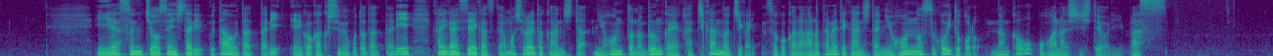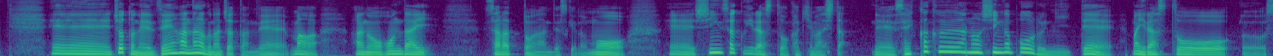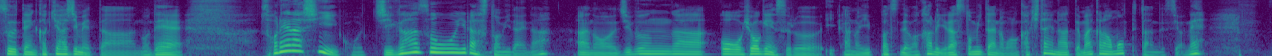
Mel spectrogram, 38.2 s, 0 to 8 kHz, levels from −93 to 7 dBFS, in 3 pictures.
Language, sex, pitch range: Japanese, male, 95-145 Hz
